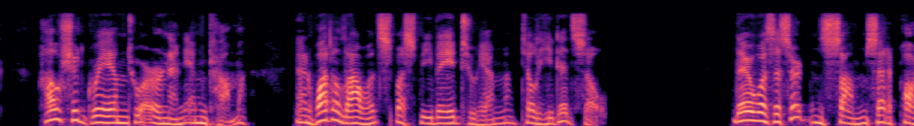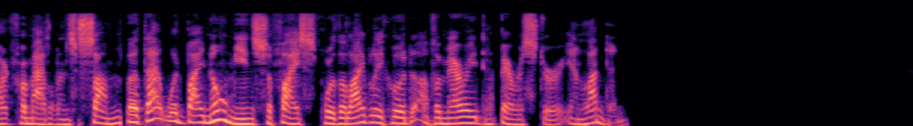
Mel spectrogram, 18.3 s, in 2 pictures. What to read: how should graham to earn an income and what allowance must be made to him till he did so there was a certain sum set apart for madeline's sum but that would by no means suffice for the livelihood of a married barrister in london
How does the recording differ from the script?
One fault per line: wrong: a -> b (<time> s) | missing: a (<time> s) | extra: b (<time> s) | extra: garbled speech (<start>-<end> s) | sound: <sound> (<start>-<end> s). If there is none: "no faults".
no faults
